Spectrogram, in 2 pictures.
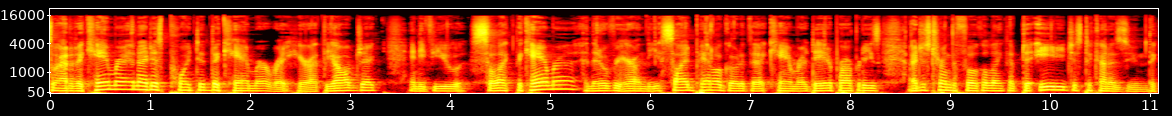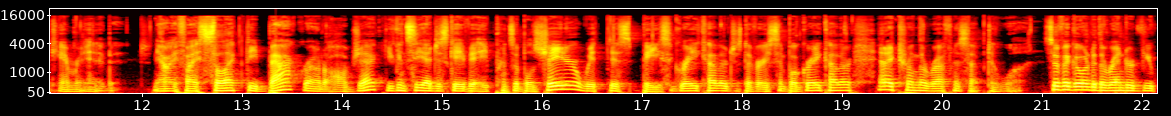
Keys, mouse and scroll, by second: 0.6 KP_0, 2.9 click, 3.6 g, 5.8 click, 10.2 shift+middle drag, 11.2 shift+middle click, 12.2 click, 14.2 middle click, 14.9 click, 15.1 middle click, 15.4 drag, 15.6 typing, 16.0 click, 21.0 z, 21.5 shift+middle click, 21.8 a.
